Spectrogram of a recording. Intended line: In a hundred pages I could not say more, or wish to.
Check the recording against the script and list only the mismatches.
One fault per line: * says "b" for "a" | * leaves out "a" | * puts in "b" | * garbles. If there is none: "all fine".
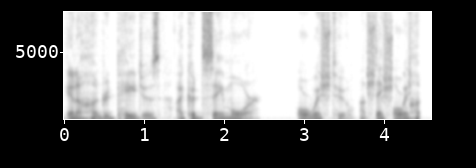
* leaves out "not"
* garbles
